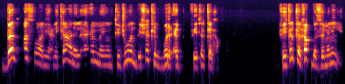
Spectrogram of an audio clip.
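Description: A man's voice: high voice, animated, fast, a little mellow. A man teaching a study lesson on a classical text, speaking with passion and often stammering and repeating words.

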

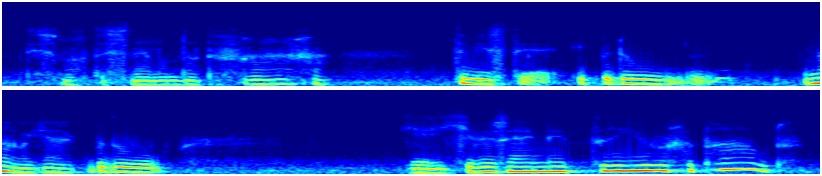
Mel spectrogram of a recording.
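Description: In a muffled radio broadcast full of rumbling noise, a female voice plays a nervous, flustered young Dutch bride, speaking at a measured pace with a Netherlands Dutch accent. Her delivery is hesitant and rambling, and she keeps correcting herself, as suits naturalistic radio-play dialogue.

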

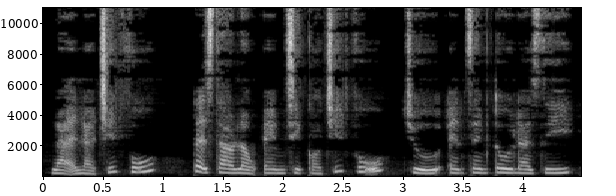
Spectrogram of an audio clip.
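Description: A woman's voice: a little high, normal speed, mellow, breathy edge. A woman voicing a heartbroken young man in a storybook reading, pleading and bitter by turns.

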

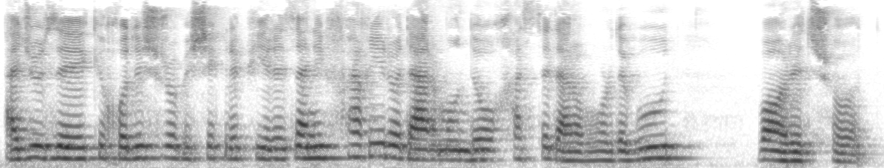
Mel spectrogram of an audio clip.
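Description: A woman narrating a folk tale audiobook in a measured storytelling voice. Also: medium pitch, warm tone.

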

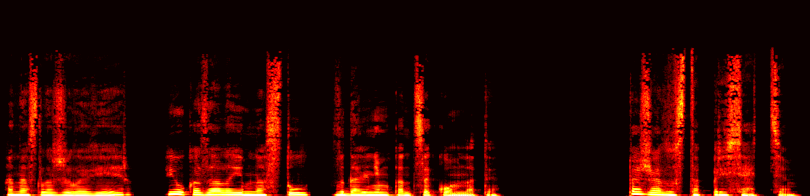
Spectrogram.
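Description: A woman reading a novel aloud as an audiobook narrator, measured and expressive. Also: deep voice, no room sound, clean studio sound.

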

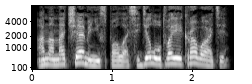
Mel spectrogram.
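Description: A woman's voice: medium pitch, fast talker, darkish tone, no echo, natural voice. Lady doing a stern dad, indignant, scolding, dry audiobook sound. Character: stern middle-aged father, indignant.

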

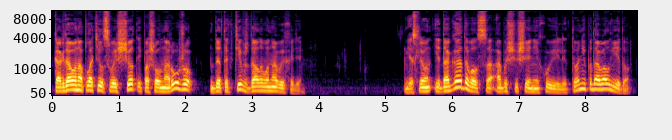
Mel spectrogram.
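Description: Male audiobook narrator, husky voice, dry close studio sound, wry delivery. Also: mid-range voice, big pitch swings, brisk, a little mellow, no echo.

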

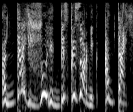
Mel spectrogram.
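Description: A woman voicing a nervous, spiteful old female lapdog with a shrill squealing voice in a storybook reading. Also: huge pitch swings, a little slow, no room sound, clean studio sound, exaggerated voice. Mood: shrieking. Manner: hysterical shouting.

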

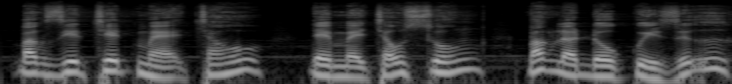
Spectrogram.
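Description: A man's voice: lively intonation, unhurried, soft background music, close to an everyday voice. A man voicing a small grieving village boy who sobs and curses in anger. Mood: tearful fury. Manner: shrill, sobbing, cursing.

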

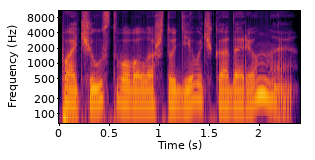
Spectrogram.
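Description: A woman reads a novel aloud with even, measured storytelling. Her voice is low, and the recording is dry and close with no room sound. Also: no echo. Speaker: audiobook narrator. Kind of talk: scripted narration.

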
